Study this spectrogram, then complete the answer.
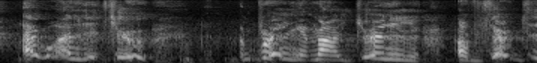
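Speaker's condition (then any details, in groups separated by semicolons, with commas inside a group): Cerebral palsy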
